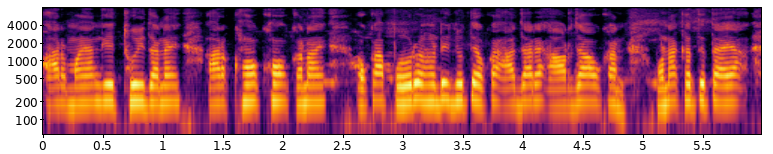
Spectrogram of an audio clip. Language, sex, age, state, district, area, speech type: Santali, male, 45-60, West Bengal, Dakshin Dinajpur, rural, spontaneous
